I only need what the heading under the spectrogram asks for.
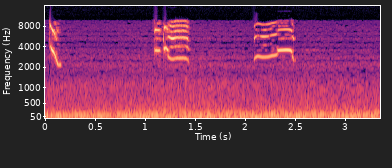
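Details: Osprey calling at the nest, filmed by a camera at Alyth substation on 30 July 2024; three clear, high whistled calls about a second apart, each a short wavering piping note, over constant low rumbling noise.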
